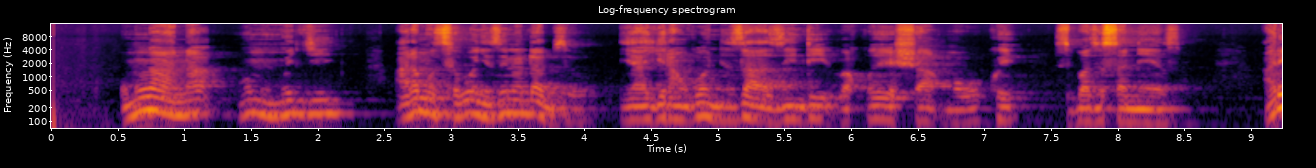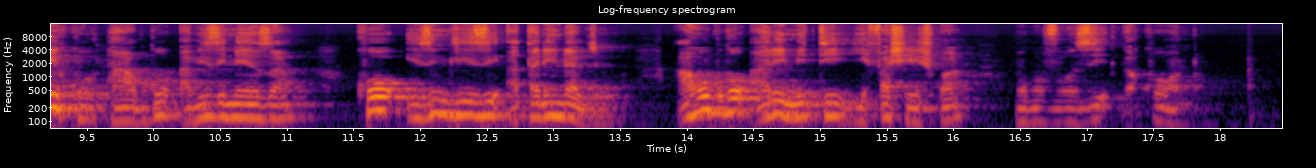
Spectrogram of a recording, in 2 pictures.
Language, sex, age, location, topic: Kinyarwanda, male, 18-24, Huye, health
